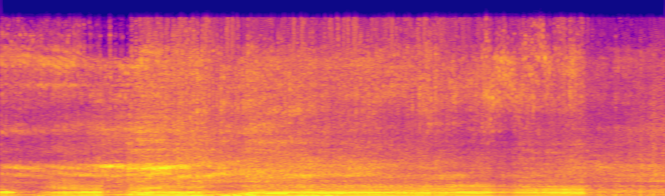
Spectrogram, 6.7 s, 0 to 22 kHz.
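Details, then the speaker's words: 1978 Puch two-stroke moped ridden uphill: the drone sags and struggles to pick up revs, flat and boggy. The owner suspects a partially clogged exhaust pipe; later the pipe was found packed with carbon. "It's a little boggy. Didn't like going up the hill. So, I think the pipe is partially clogged."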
